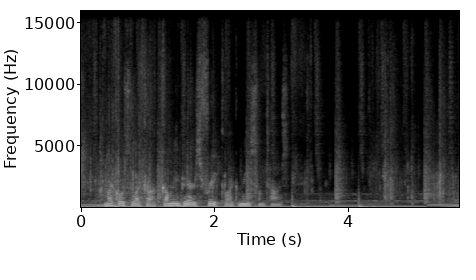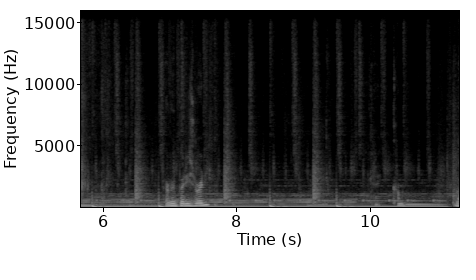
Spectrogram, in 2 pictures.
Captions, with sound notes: Michael's like a Gummy Bears freak, like me sometimes. [candy crunching] Everybody's ready? Okay, come.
